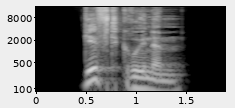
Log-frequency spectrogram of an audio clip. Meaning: strong dative masculine/neuter singular of giftgrün
- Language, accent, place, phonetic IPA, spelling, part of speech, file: German, Germany, Berlin, [ˈɡɪftɡʁyːnəm], giftgrünem, adjective, De-giftgrünem.ogg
